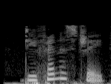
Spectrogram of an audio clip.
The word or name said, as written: defenestrate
